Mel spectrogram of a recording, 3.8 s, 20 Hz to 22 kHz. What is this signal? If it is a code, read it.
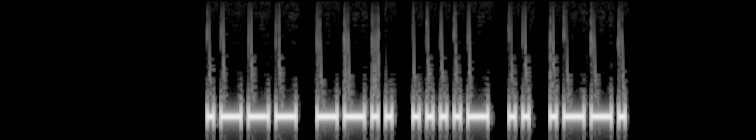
Morse code, heard as a keyed tone, about 36 wpm, 700 Hz. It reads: JZ4IP
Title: Code Groups - 5 Letter:Numbers - 35wpm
